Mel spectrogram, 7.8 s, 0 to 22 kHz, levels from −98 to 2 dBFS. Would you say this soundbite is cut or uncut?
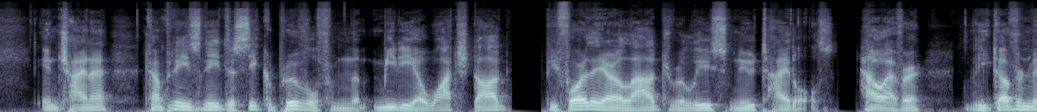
cut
